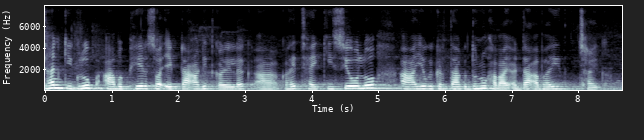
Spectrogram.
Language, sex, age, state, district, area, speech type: Maithili, female, 18-30, Bihar, Darbhanga, rural, read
